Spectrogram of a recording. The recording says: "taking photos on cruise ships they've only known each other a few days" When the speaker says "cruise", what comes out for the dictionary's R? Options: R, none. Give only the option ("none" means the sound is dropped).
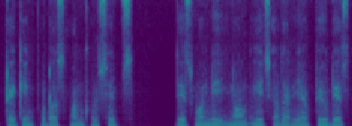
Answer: none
